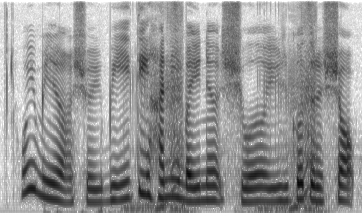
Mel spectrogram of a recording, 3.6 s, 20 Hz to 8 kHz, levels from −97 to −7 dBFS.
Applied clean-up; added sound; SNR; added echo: none; Zipper (clothing); 14 dB; none.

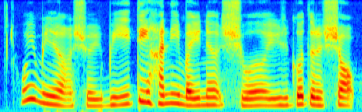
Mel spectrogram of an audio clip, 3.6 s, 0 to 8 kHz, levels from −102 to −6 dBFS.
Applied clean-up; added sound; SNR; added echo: none; none; none; none.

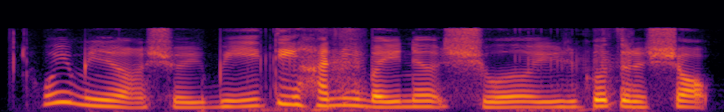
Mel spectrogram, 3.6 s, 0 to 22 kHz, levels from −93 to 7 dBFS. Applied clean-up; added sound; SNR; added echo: neural mask model RNNoise.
